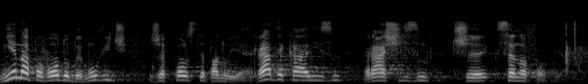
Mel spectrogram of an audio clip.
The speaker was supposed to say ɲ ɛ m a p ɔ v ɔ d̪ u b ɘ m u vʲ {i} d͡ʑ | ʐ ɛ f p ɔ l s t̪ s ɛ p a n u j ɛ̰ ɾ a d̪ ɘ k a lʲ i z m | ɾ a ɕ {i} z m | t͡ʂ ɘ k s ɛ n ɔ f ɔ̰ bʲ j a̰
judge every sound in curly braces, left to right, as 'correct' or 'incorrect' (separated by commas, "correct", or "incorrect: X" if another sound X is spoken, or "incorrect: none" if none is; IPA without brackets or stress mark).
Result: correct, correct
